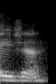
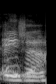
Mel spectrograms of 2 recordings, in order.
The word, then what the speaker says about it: Aja: Aja put 2, and am I saying it right? Is she put 2? It's Asia. It's Asia.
